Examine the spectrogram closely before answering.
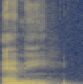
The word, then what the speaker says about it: any: This any is spelled the same way as any, so in English, A-N-Y, but it's pronounced any.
